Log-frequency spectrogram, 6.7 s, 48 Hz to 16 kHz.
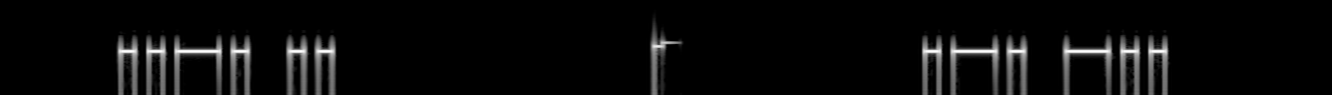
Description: Morse code, heard as a keyed tone, about 17 wpm, 700 Hz. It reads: FI RD
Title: Top Two Letter Combinations in Words 17wpm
